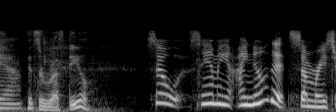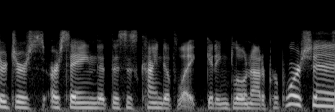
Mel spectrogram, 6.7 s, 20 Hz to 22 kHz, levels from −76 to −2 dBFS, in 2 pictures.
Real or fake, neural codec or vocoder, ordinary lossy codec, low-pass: real; none; Opus, 64 kbps; 7.2 kHz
